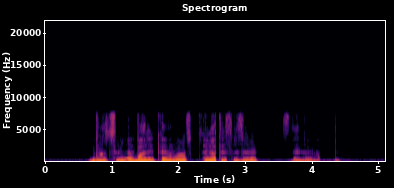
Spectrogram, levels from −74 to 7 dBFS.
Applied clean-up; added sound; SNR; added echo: neural diffusion model UNIVERSE++.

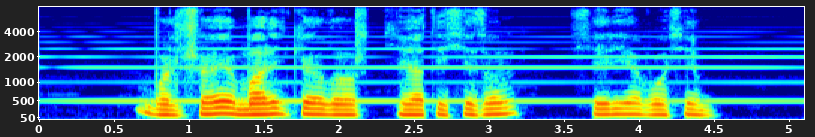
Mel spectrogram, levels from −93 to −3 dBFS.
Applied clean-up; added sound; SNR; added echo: none; Wind instrument, woodwind instrument; 20 dB; none.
